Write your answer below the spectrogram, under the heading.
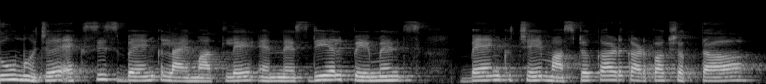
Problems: background conversations at intervals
